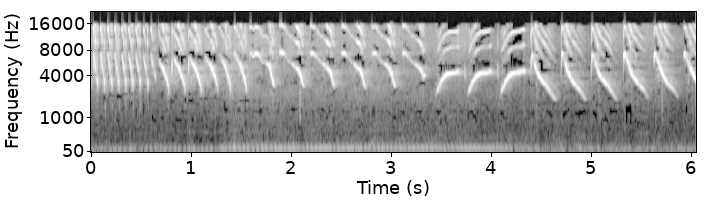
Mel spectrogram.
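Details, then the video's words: Canary lure song intended to make pet birds sing eagerly: opening buzzy trill, then steady rapid falling whistles turning to rising swept notes, roughly three per second, with low humming noise behind. "Pancingan kenari AMPUH!"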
